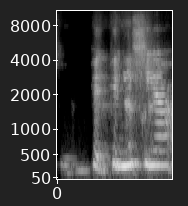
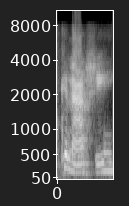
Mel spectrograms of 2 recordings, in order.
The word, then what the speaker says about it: Kanisha: How do you say the first name? Kanisha Austin. Are you with us? It's Kanashi, yes.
